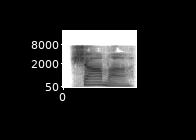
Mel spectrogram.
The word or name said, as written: shama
